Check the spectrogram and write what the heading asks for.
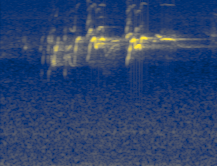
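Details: Eurasian nuthatch giving its trilling call in Hainault Forest woodland east of London on a fine, chilly mid-April morning: high, thin trilled phrases in two or three quick bursts over about a second and a half, against faint hiss.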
